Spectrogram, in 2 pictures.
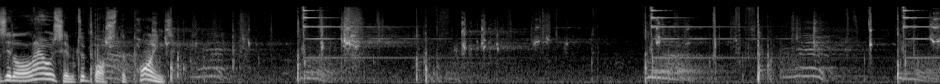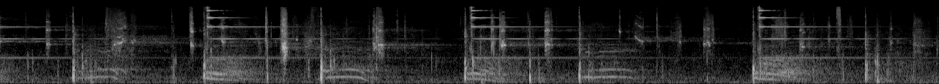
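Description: A tennis ball is struck hard with a racket.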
